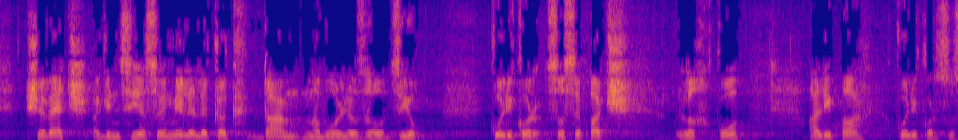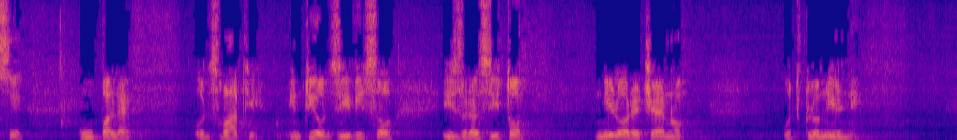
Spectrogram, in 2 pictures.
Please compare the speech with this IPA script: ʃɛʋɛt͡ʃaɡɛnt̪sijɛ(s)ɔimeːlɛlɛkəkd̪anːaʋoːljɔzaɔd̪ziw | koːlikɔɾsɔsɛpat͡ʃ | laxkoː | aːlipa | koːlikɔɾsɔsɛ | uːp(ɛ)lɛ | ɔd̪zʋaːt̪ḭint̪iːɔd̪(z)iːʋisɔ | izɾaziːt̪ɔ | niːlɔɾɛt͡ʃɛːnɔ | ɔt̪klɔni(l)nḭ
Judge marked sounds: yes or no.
yes, no, yes, yes

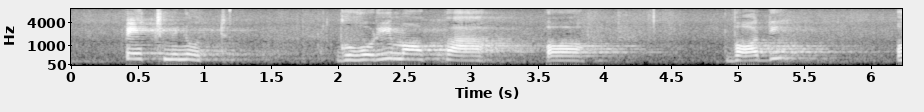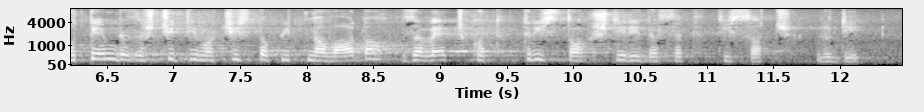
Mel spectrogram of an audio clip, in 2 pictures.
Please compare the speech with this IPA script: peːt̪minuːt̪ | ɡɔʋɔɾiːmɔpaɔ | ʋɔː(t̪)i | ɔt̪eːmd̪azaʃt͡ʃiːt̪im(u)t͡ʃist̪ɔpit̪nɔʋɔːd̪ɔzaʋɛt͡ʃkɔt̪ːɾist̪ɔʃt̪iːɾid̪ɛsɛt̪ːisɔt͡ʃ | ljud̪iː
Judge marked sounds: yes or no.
no, no

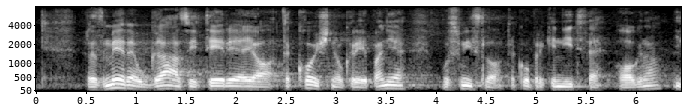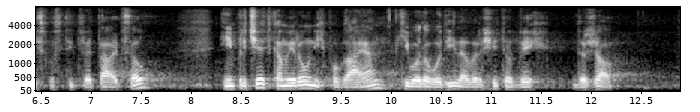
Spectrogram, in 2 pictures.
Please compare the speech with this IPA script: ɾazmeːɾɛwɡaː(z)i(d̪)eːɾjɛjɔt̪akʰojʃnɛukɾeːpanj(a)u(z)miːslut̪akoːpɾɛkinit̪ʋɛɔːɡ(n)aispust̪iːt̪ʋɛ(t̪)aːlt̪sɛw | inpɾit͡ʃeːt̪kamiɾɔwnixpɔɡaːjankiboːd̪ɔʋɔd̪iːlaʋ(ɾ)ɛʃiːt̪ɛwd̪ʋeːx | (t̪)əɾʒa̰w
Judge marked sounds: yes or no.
yes, no, no, no, yes, yes, yes, no

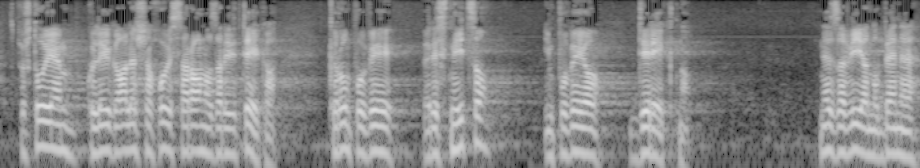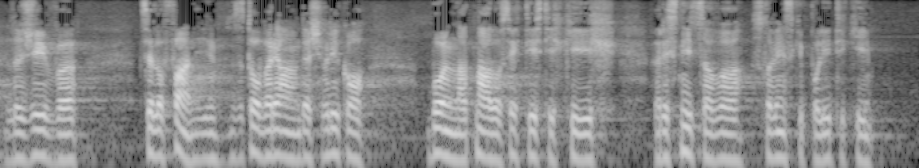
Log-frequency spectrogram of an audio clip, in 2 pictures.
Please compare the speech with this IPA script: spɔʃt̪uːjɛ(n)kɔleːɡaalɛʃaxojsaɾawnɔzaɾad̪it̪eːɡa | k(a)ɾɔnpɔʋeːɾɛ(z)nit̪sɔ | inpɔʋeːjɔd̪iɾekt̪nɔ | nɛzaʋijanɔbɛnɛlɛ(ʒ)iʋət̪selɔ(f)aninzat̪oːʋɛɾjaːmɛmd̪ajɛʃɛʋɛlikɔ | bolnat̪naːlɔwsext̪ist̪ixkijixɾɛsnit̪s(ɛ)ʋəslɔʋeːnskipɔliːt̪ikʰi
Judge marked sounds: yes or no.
no, no, no, yes, yes, no

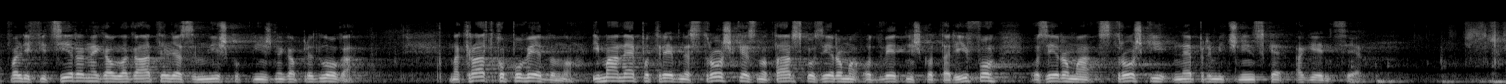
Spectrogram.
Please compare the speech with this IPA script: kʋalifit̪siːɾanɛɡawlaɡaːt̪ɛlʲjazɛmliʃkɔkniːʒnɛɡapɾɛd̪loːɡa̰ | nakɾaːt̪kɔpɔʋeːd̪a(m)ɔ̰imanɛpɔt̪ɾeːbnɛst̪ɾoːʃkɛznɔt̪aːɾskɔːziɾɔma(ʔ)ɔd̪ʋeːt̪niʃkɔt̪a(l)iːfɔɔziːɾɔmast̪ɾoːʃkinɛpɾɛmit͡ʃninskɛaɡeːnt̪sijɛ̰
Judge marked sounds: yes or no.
no, yes, no

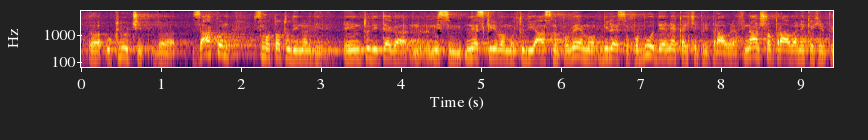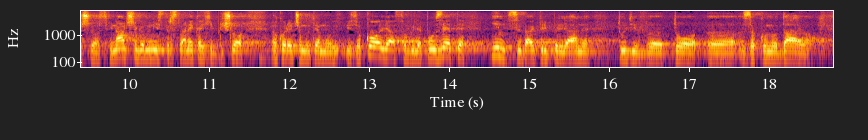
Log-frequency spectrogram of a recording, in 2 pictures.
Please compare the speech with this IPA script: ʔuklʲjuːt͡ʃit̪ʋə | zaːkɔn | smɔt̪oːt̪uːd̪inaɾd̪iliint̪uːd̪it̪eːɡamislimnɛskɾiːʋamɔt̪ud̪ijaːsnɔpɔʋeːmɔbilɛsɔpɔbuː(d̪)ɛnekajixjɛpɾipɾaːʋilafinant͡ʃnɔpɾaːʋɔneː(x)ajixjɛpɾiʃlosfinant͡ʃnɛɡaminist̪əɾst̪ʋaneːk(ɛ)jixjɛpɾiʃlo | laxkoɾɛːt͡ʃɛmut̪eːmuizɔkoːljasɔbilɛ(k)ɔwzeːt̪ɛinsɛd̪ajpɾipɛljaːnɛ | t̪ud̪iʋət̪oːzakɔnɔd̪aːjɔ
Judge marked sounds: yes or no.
yes, no, no, no

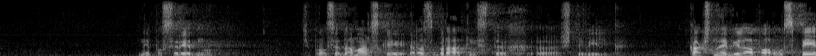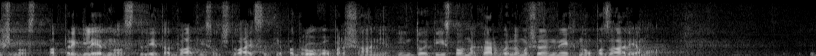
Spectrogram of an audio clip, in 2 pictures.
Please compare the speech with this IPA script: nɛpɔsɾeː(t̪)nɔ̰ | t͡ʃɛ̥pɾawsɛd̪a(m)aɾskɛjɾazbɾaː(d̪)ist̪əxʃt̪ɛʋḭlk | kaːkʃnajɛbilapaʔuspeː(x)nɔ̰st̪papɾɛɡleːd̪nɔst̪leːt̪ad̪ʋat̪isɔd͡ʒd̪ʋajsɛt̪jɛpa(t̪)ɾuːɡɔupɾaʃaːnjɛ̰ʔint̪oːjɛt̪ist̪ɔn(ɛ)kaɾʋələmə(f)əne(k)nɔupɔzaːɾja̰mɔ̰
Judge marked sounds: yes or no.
no, yes, no, no, no, no, no, no

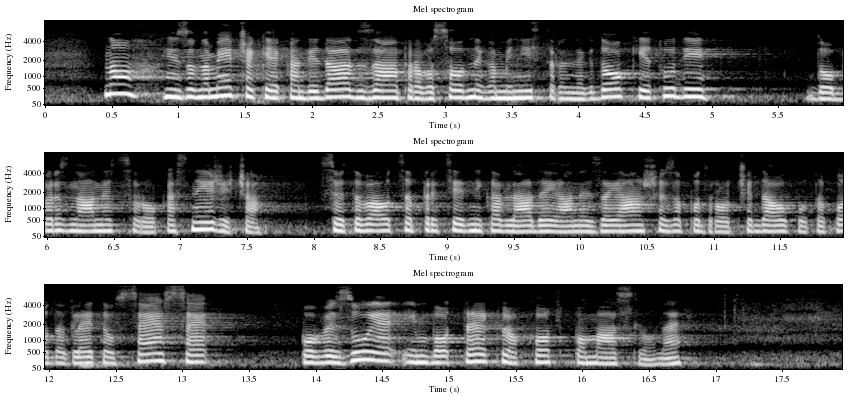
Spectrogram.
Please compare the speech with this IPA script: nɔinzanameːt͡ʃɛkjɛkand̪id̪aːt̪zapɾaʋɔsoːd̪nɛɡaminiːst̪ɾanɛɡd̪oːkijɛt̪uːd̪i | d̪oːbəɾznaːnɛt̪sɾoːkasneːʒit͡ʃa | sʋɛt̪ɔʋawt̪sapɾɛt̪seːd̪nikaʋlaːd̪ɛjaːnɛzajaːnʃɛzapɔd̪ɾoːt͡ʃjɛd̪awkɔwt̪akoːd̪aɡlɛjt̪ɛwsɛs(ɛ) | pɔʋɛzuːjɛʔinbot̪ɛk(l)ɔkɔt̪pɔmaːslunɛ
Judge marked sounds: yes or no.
yes, yes

